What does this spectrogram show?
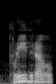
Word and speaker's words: breathe: all marine animals 해양 생명들이 breathe는 breath가 아니라 breathe라고 발음해야 되고요.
